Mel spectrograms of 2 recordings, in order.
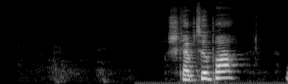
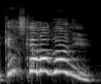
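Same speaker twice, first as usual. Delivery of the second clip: very high scoffing question; outraged disbelief, pitched very high; incredulous. Acted. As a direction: squeal the question in mock disbelief. Mocking disbelief.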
